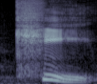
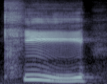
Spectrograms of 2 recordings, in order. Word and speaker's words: chi: the abc cba oh the greek letter key c-h-i is how you spell that yeah so if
